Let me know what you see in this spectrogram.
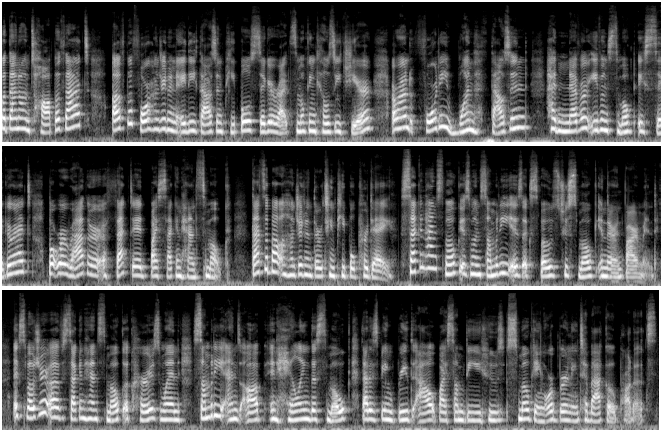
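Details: Adult woman narrating; normal speech.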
